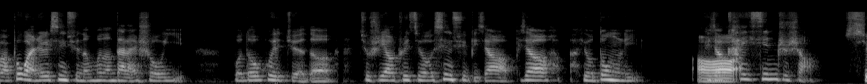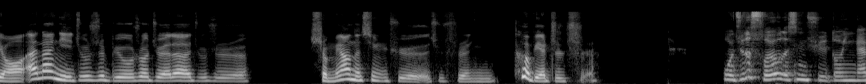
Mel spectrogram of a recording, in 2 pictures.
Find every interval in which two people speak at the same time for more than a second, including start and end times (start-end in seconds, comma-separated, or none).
none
